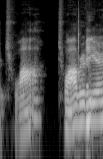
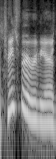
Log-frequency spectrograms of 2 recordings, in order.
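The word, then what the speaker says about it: Trois-Rivières: Let's go with Tres Rivieras or Trois Rivieras. Well, Tres Rivieras would be the Mexican way to say it. I think it's whatever the French pronunciation.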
